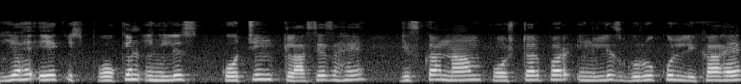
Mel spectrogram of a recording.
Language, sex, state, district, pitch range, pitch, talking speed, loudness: Hindi, male, Bihar, Vaishali, 190-215 Hz, 205 Hz, 120 wpm, -16 LUFS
